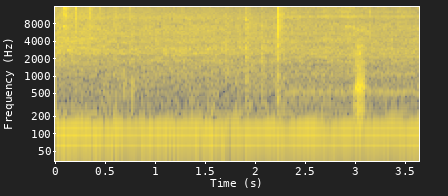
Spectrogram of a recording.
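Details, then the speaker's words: Yamaha Sirius Fi fuel-injected motorcycle, key on after replacing the dead battery: steady low electric hum from the fuel pump priming evenly without stutter, no error shown; normal fuel pump priming. "bơm xăng Nó hoạt động bình thường lại đây Ngã bây không báo lỗi nha"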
